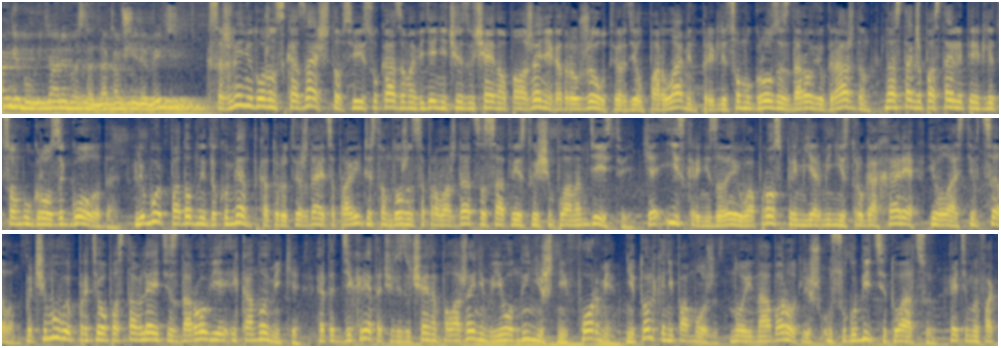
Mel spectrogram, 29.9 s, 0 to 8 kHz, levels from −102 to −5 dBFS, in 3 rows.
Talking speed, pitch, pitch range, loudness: 155 wpm, 155 Hz, 140-175 Hz, -17 LUFS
